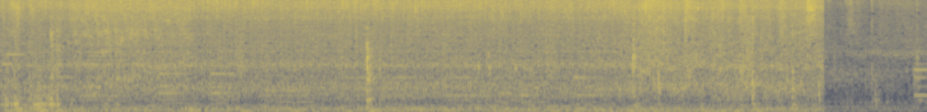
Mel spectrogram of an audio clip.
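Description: Chopped red onions frying in a small saucepan: a steady sizzle with crackles and an occasional sharp pop. The sizzle cuts off suddenly about a second before the end, and soft background music with a few spaced notes follows.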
